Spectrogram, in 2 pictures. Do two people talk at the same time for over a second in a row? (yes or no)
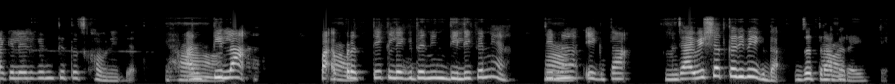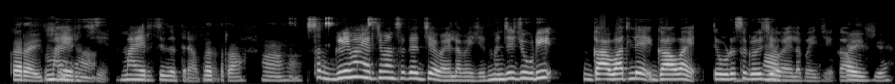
no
